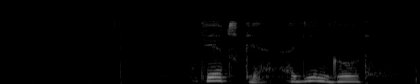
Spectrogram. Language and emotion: Russian, sad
